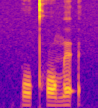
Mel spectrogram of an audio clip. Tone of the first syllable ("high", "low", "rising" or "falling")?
low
